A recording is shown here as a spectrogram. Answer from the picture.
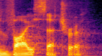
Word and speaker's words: Vysetra: I guess, based on what I said, neither. I typically pronounce my username as Vysetra, but the amount of times I've had different pronunciations is, yeah, like Vysetra.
